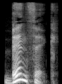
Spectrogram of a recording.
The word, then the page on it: benthic: British English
